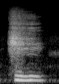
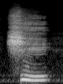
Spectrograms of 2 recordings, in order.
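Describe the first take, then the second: First: The vowel starts with a breathy rush of air. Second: The same.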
